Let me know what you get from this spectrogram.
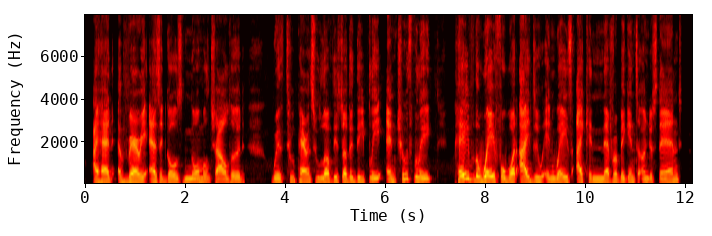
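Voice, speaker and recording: This man has a New York accent and a fairly high pitch. His intonation stays fairly even, and the sound is dry and close with no echo. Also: moderate pace. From New York City (Queens, Brooklyn). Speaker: spirits maker. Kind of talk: interview.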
